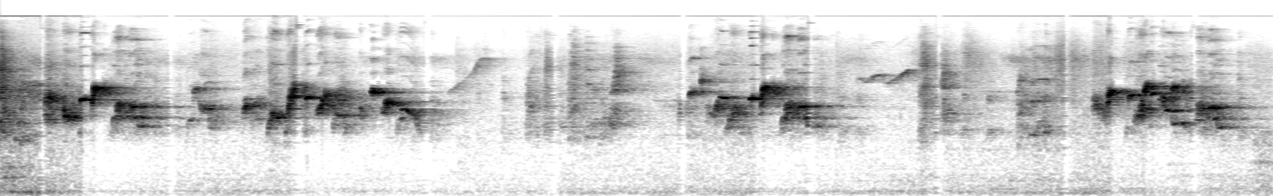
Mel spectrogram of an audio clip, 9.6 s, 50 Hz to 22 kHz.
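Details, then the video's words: Red-whiskered Bulbuls, three captive birds in everyday song practice: repeated bouts of lively chattering warbles every two seconds or so, each a cluster of bright notes, separated by short quiet gaps. "Training Jambul birds singing everyday 2018"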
